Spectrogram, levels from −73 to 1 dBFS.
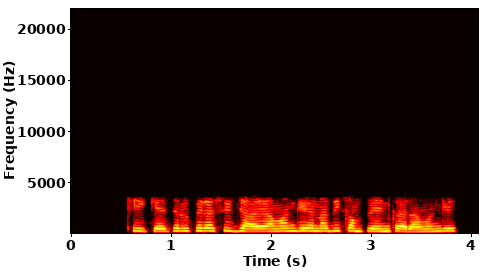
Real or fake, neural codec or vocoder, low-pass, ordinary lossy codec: real; none; 3.6 kHz; none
